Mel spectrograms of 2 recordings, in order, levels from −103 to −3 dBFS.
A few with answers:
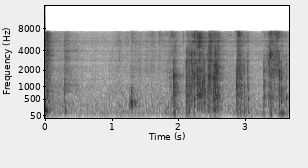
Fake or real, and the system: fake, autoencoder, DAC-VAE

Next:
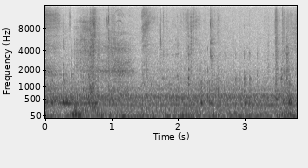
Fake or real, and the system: real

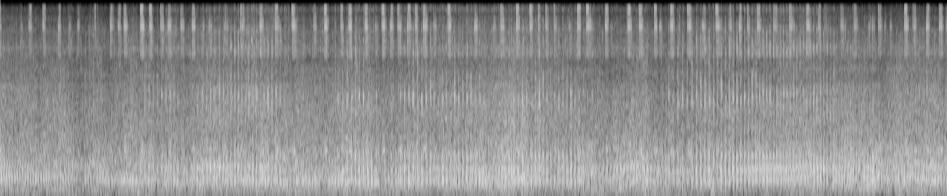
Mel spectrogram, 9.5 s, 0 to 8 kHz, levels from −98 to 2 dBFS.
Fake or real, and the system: real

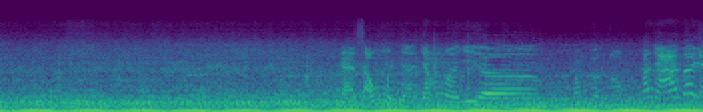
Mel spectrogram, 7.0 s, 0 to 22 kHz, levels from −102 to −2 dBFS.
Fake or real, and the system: fake, autoencoder, DAC-VAE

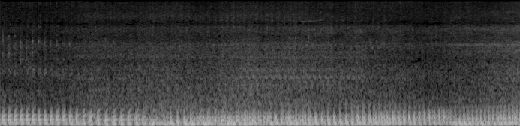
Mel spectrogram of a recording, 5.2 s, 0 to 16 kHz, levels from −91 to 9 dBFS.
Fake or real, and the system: real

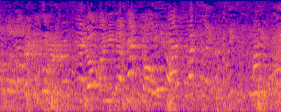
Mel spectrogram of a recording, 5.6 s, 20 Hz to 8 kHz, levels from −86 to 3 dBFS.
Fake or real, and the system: real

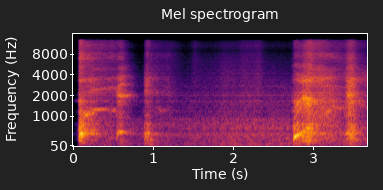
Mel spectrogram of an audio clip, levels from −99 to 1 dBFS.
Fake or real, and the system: fake, autoencoder, DAC-VAE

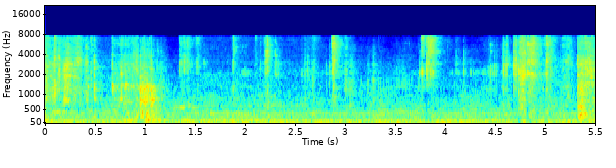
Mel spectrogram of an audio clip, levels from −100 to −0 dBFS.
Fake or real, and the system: real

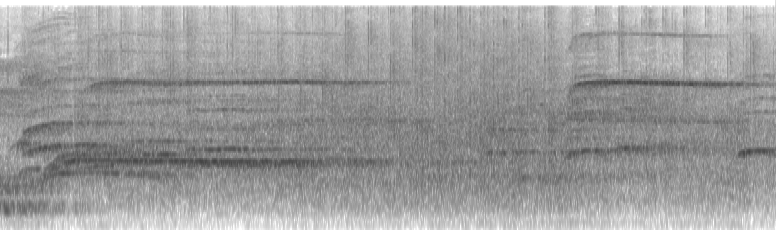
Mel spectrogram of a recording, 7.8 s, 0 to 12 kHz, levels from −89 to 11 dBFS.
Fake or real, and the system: real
